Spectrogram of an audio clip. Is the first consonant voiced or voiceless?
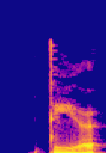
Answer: voiceless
